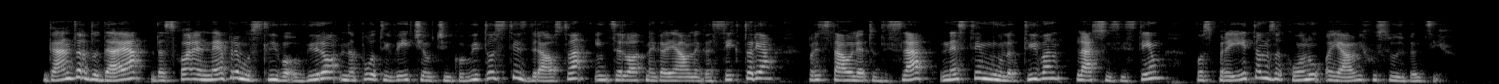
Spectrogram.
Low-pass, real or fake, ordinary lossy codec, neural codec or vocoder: none; fake; none; codec, 16 kHz, 4 kbps, FunCodec, trained on LibriTTS, 50 frames a second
